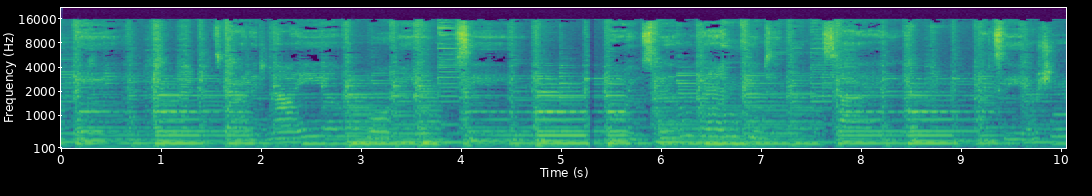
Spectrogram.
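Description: Acoustic guitar strummed in a steady rhythm, with a young woman singing a slow folk-style melody over it.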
